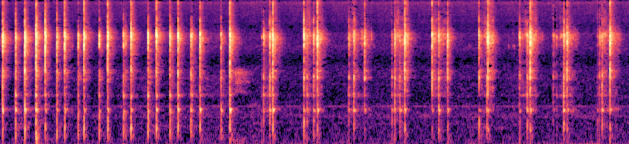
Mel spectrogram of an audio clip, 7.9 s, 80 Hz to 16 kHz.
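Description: A tall plastic water bottle with a Sanrio-character print and a blue lid is held up and tapped and scratched with long nails and fingertips. About 38 sharp, bright clicks come in quick, uneven bursts, each ringing briefly with a hollow tone near 940 Hz, and a soft scratching rasp between taps. The clicks stay crisp and light, with almost no low end.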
